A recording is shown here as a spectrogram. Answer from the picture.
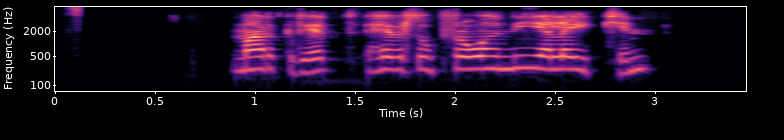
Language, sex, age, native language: Icelandic, female, 20-29, Icelandic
